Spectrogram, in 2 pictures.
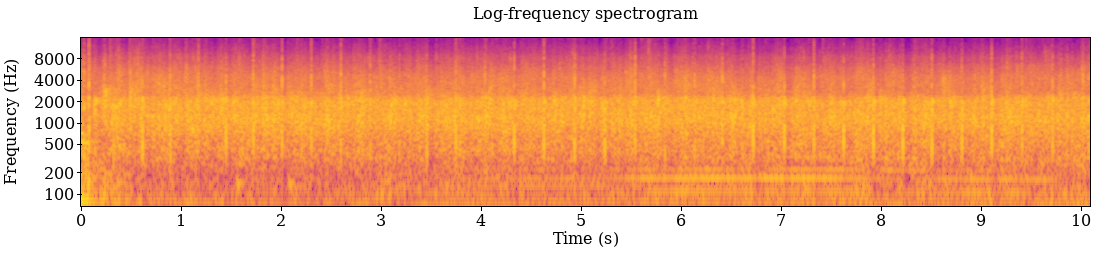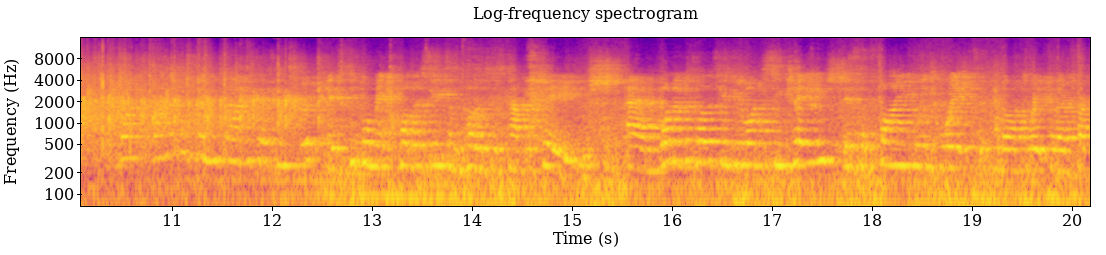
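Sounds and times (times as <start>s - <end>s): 
crowd applauding: 0.0s - 13.2s
faint low hum: 2.2s - 20.1s
speech: 13.3s - 20.1s.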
